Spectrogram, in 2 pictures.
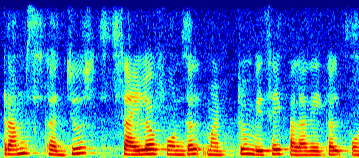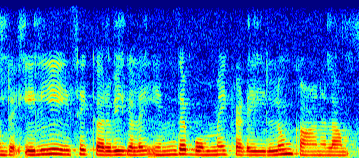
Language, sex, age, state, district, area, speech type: Tamil, female, 18-30, Tamil Nadu, Krishnagiri, rural, read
